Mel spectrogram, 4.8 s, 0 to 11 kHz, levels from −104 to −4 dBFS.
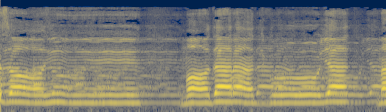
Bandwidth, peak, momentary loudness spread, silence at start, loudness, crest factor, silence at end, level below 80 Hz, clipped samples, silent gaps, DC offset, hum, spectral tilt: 9.4 kHz; -2 dBFS; 13 LU; 0 s; -19 LUFS; 16 dB; 0 s; -62 dBFS; under 0.1%; none; under 0.1%; none; -4.5 dB/octave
